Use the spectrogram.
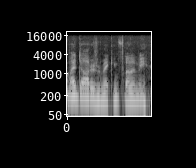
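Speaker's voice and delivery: high, quick mock-weepy quote; mock emotional. Quoting his friend about his daughters, mock emotional.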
